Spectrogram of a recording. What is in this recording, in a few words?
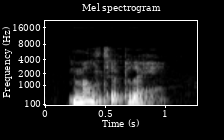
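"multiply", British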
